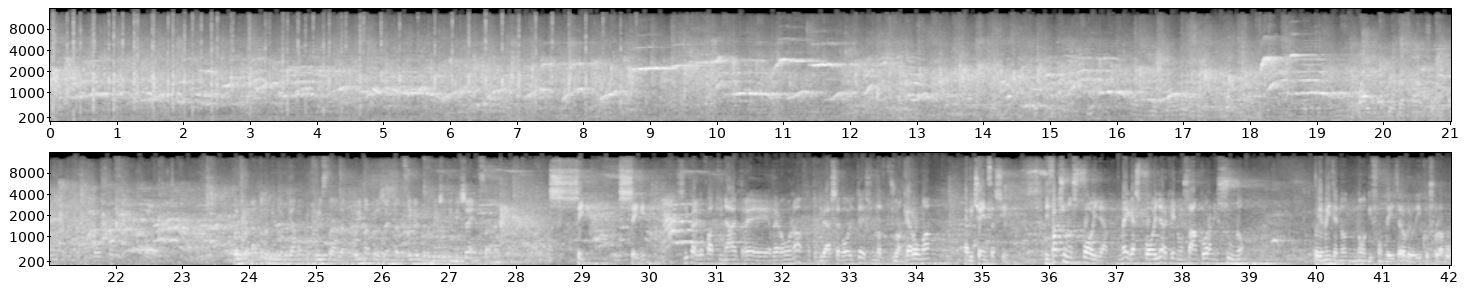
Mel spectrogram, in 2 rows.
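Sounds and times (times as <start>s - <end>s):
large audience applause: 0.0s - 28.6s
scattered cheers: 0.0s - 32.2s
speech: 29.0s - 39.2s, 40.1s - 42.0s.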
